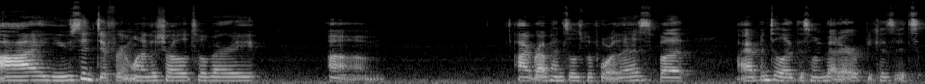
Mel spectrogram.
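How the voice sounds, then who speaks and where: Woman with a fairly low, flat, monotone voice at a moderate pace. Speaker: beauty content creator. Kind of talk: makeup tutorial vlog. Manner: casual, filler-heavy.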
